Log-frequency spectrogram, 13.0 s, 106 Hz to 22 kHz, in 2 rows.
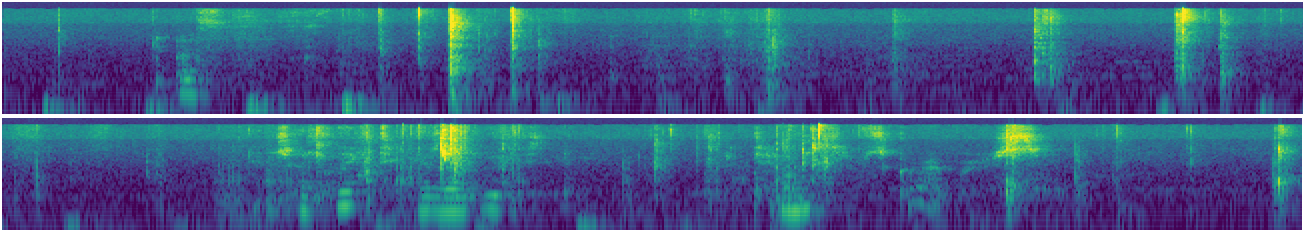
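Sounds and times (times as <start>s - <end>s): soft low thumps: 0.0s - 1.9s.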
